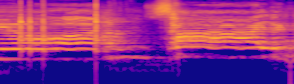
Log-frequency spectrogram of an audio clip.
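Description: A woman singing pansori in a wavering voice, with a brief break just after halfway, over a few light stick taps on a buk barrel drum.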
